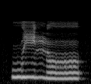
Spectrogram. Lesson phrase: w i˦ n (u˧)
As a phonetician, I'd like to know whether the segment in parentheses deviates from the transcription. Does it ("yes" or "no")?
yes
